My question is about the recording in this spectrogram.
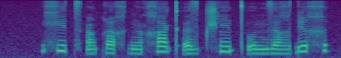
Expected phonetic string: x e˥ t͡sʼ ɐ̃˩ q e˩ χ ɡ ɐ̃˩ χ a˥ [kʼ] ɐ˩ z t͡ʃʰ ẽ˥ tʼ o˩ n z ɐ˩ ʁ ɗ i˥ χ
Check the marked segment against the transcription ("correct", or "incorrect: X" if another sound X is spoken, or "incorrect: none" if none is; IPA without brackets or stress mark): correct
